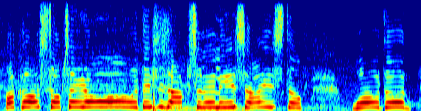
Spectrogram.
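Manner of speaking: normal talking voice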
